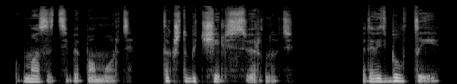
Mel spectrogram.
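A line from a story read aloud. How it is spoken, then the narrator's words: Near growl. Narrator (Russian): почти прорычал Дима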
